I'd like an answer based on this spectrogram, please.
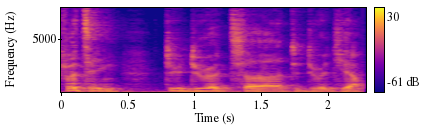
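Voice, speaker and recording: A man speaks at medium pitch with ordinary pitch variation. There is audible room echo and noticeable background noise. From Portuguese heritage. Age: 50s. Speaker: amateur enduro racer and business owner. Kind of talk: casual video review. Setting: home workshop. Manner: hesitant, many fillers.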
